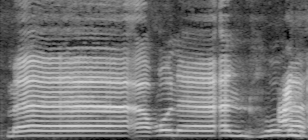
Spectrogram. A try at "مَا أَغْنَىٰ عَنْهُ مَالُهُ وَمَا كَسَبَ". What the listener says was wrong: عين को वाज़े करो. शाद नहीं है इधर, कलकला है गसब पे.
